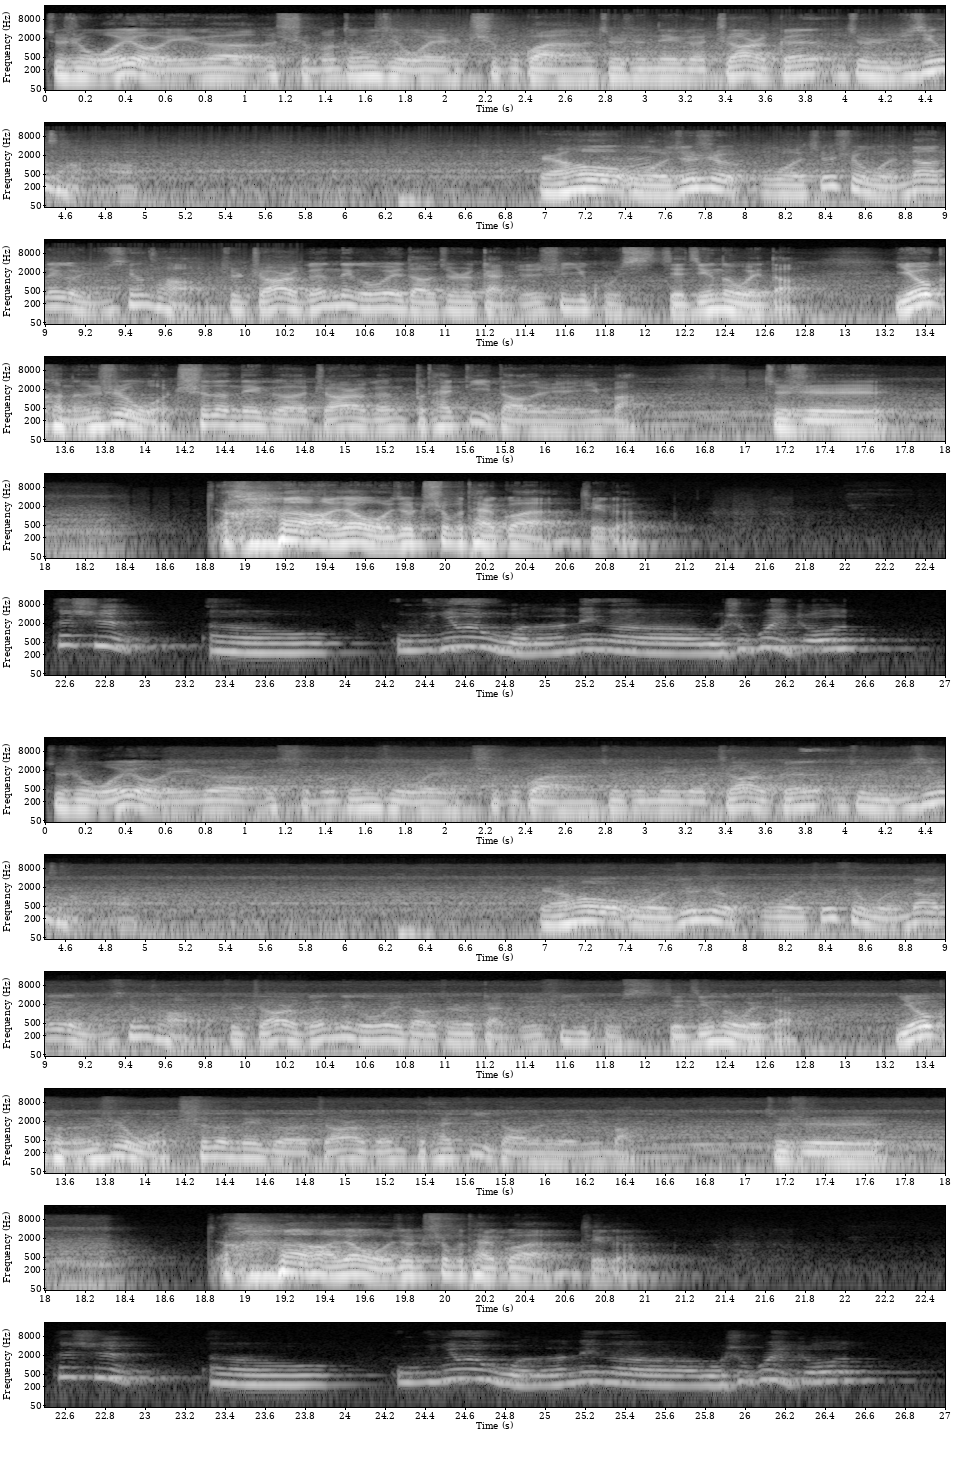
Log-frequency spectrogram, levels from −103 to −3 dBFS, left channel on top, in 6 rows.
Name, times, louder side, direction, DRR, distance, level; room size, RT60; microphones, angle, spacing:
voice 1, 0.0-5.0 7.0-16.5 17.1-17.7 18.8-21.0, left 2 dB, 45° left, 0.7 m, -22 dB
sound 1, 0.6-18.3, right 1 dB, 45° right, 1.8 m, -39 dB
sound 2, 1.6-10.3, left 3 dB, 65° left, 1.4 m, -44 dB
voice 2, 7.3-8.0 22.6-23.0 23.3-23.9 24.3-26.5, left 2 dB, 90° left, 1.0 m, -35 dB
16.0 x 11.0 x 3.1 m
head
